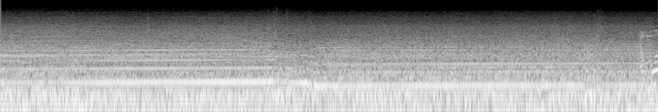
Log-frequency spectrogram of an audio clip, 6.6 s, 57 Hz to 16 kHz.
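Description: A car engine, an Amarok V6 or Civic Si, drones steadily while accelerating hard on a straight road, heard from inside the vehicle as a loud, continuous hum whose pitch dips slightly midway through.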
